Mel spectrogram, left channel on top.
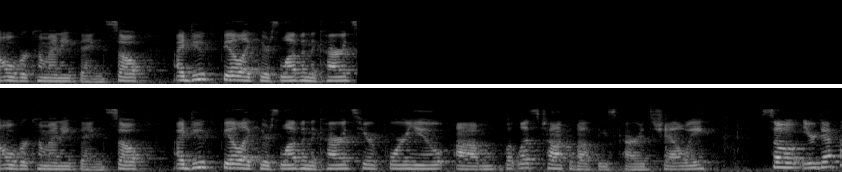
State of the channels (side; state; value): left; drops out; at 3.6 s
